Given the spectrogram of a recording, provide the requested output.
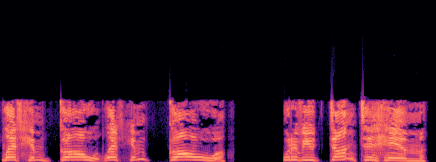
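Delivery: very high, urgent pleading; frantic shriek. A narrator's reading. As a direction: shriek at him in panic. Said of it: "I heard Mindy shriek".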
